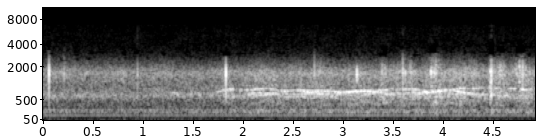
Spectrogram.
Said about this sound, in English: The wind is beginning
